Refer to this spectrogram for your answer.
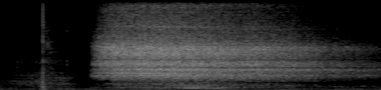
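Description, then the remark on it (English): A person imitates a single long snore for a sleeping dump truck's engine, a breathy, hissing exhale that swells quickly and slowly fades over about a second and a half, with a faint click just before. “And soon his engine slows to snores.”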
